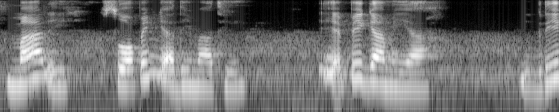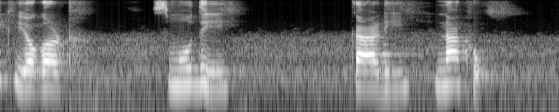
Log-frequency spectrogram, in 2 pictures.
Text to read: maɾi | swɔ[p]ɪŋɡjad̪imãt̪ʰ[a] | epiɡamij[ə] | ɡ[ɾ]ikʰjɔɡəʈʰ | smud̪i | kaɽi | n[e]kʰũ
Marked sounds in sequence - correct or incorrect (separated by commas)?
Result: correct, incorrect, incorrect, correct, incorrect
